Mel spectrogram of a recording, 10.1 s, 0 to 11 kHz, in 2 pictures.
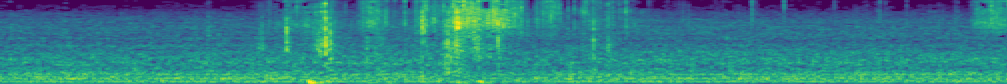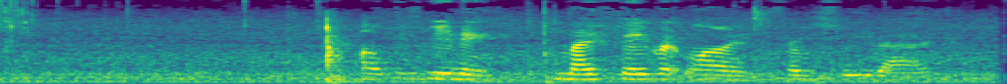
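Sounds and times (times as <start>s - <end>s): steady low hum: 0.0s - 10.0s
crackles and rustles: 1.3s - 5.4s.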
